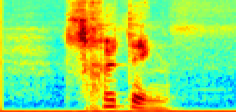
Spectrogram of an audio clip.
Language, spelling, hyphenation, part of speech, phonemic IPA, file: Dutch, schutting, schut‧ting, noun, /ˈsxʏ.tɪŋ/, Nl-schutting.ogg
- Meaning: a (usually wooden) solid, or nearly solid, barrier separating two pieces of land; fence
